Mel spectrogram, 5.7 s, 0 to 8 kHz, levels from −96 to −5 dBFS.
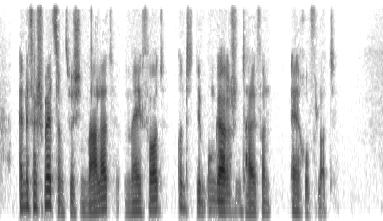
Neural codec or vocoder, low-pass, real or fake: none; 7.2 kHz; real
